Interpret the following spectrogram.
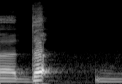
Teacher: tip of द tongue जो है वो टच कर रही है अपर टीथ को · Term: डेंटल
